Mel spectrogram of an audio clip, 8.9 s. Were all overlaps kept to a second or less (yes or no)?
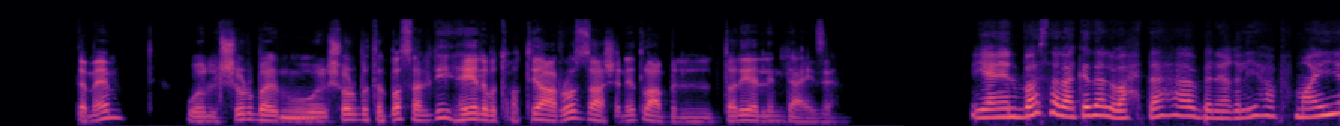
yes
